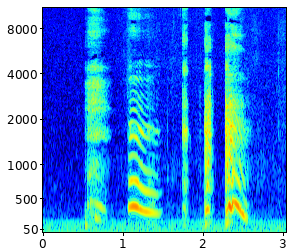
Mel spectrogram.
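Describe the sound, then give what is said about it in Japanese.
A voice makes a series of five throat-clearing and coughing sounds: two longer, rasping, voiced ones followed by three short, sharp bursts, with no speech in between, from someone just recovering from a cold with a fever and a sore throat. “病み上がりで咳は出ますがノリノリでございます。”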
